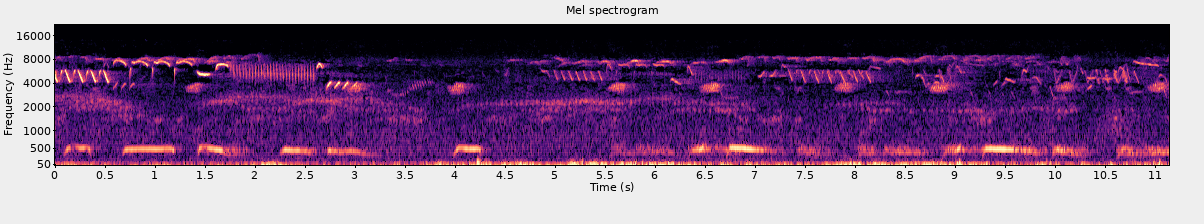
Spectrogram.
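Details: Repeated low, mellow coos of a wood pigeon beside still pond water in spring, steady short notes continuing throughout, with bright twittering and buzzy trills of other songbirds overhead.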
